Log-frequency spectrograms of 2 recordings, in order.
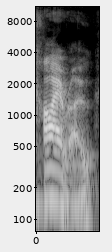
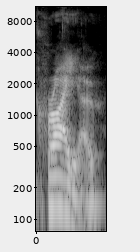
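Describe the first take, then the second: First: It is said like the city name Cairo. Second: It is said like the start of cryogenic. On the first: The speaker calls it wrong. "I've been saying Cairo" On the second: The speaker calls it right. "but it's actually cryo, as in cryogenic"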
